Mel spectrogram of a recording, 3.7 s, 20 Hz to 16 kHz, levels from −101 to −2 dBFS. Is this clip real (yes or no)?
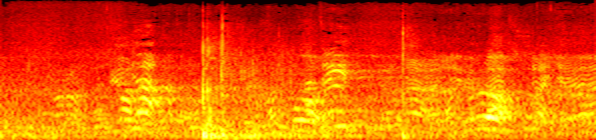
yes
